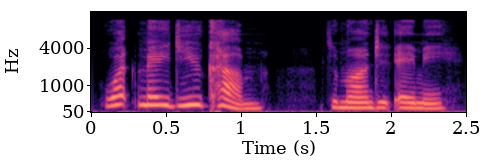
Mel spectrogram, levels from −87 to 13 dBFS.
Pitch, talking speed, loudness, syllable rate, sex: 225 Hz, 145 wpm, -15 LUFS, 4.6 syllables/s, female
